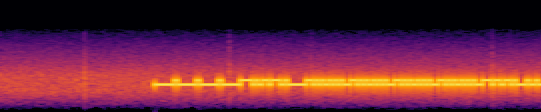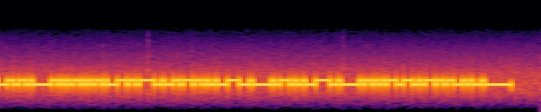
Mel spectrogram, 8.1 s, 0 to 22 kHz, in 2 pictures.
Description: RTTY (45.45 baud, 170 Hz shift), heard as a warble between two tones, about 1080 Hz centre. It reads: RYRYRYRY G8RRG TU 9A5DZN CQ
